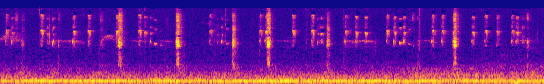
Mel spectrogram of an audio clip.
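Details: High, rapid squeaking chatter from grey and red squirrels in a backyard, short stuttering bursts of thin chirps coming several per second, a soft hum beneath.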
